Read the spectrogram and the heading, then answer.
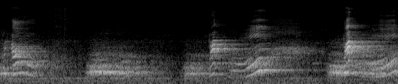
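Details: Pet Alexandrine parrot talking: three speech-like phrases of harmonic, gliding syllables with rising sweeps, each about a second long and separated by short pauses, in a quiet room.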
